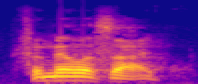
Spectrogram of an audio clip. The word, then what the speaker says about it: Familicide: Man, I, I can't even pronounce it right um, is it family aside? Uh, Familicide. Familicide.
